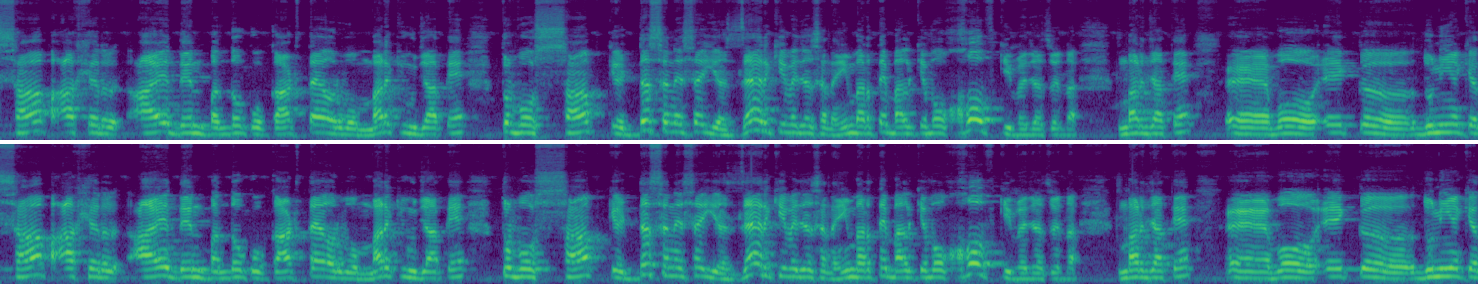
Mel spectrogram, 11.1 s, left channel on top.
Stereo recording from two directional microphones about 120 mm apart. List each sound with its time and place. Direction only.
0.1 s a man's voice: 35° left (ahead or behind)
